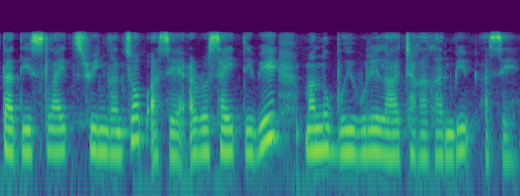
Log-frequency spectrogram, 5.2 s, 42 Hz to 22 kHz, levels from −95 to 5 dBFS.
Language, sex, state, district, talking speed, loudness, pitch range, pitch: Nagamese, female, Nagaland, Dimapur, 205 wpm, -19 LUFS, 155-180 Hz, 175 Hz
